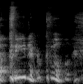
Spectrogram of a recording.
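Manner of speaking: high giggle through the name; laughing. Real, not acted. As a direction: laugh while saying it. Laughing at a character.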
